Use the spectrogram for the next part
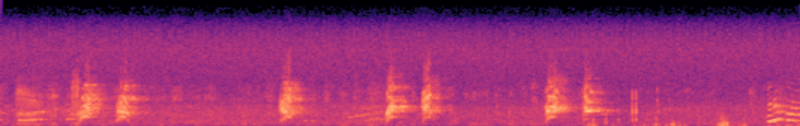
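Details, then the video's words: Excited Pomeranians reunited with their owner after a vacation, mixing sharp barks and yips with rising whines in irregular bursts. "Reunion - POMERANIANS very HAPPY to see mom"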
